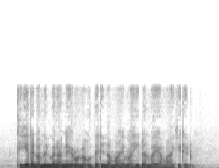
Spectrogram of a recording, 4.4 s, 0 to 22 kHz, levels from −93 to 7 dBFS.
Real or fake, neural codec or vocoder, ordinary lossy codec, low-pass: fake; codec, 24 kHz, 1 kbps, SNAC; none; 10.8 kHz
